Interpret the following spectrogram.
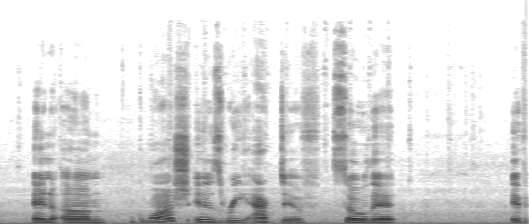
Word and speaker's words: gouache: to pronounce that yeah squash like squash but with a G and um gouache is reactive so that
